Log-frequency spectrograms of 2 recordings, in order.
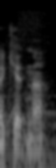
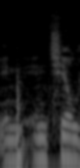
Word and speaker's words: echidna: I thought it was like in Childa or something like that. No, it does look like that. I mean, it's entirely reasonable to try to pronounce it that way.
